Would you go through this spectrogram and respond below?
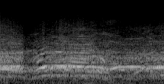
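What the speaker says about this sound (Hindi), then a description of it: "राष्ट्रपति भवन के बाहर श्रीलंका के नागरिकों की भीड़ है और लोगों में गुस्सा है।" An angry crowd of citizens gathers outside Sri Lanka's presidential palace in Colombo, a dense, continuous roar of many raised voices with shouting swelling and fading, heard at moderate distance.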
